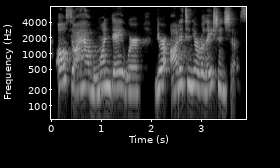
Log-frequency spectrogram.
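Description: Moderate pace and ordinary pitch variation in a woman's fairly high-pitched voice. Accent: Jamaican. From Jamaica, Kingston. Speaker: business consultant. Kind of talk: interview, life story and advice.

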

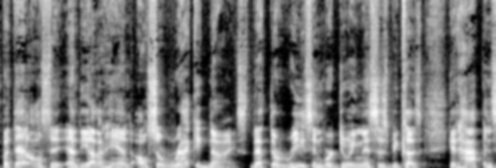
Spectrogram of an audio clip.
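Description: A man with an American accent speaks at a fairly quick pace, with hardly any pauses. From US Northeast (Burlington, Connecticut). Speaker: veterinary surgeon. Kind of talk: casual interview chat.

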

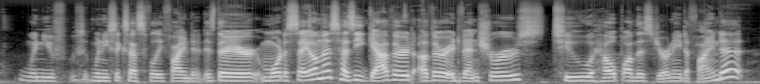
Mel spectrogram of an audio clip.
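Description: Here a woman speaks with a fairly low pitch. Her pace is fairly quick, and her pitch variation is ordinary. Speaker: podcast co-host. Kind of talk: casual comedic chat, improv banter. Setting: video call. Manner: animated, jokey.

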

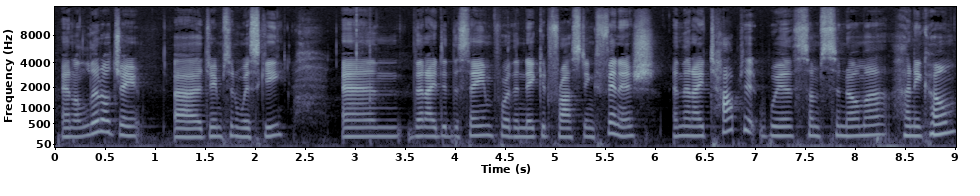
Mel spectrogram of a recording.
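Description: Using an ordinary speaking voice, a woman with an American accent talks at a moderate pace with ordinary pitch variation and very even loudness on a very clean recording with a silent background. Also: medium pitch for a woman. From Colorado. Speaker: PR executive and home baker. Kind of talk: casual chat.

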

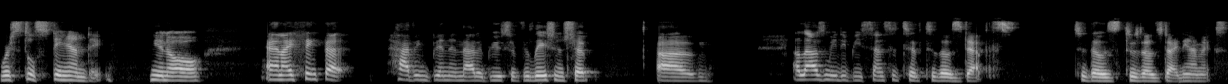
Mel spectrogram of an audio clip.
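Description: A woman with an American accent speaks at a fairly slow pace and medium pitch, with fairly even intonation and long, frequent pauses. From US, Brooklyn, New York. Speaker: singer-songwriter. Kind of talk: interview conversation.

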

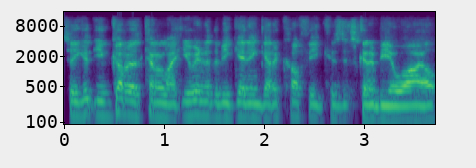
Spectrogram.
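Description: A man speaks with a British accent. He talks very fast. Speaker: magazine co-founder and panelist. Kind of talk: panel discussion. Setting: remote connection, internet trouble.

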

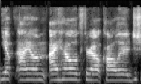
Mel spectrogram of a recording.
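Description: A woman with a bright, sharp tone. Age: 20s. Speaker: recent college graduate. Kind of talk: casual interview.

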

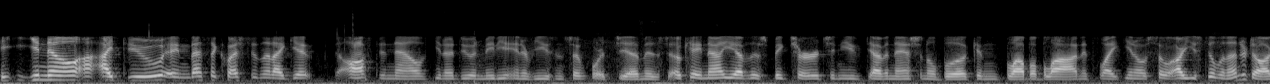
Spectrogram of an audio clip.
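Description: A man talks with hardly any pauses. His voice is fairly high, with ordinary pitch variation. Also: moderate pace. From US Midwest, northeast Indiana. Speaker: pastor and author. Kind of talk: radio interview.

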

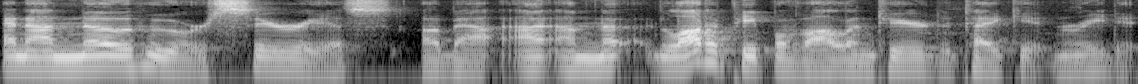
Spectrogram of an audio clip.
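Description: A man with a Southern US accent, fairly low in pitch, with lively intonation, a moderate pace and hardly any pauses, on a very clean recording with a silent background. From US South, western Louisiana. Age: 60s. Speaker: novelist. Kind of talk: interview.

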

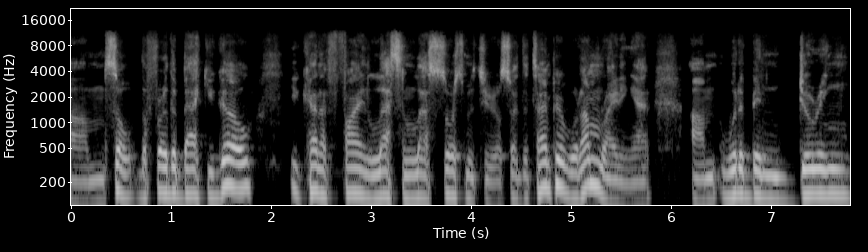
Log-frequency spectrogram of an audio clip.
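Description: The tone is dark and mellow. The pace is moderate. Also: man. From New York City. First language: Spanish. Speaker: author. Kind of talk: casual interview.

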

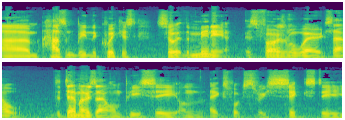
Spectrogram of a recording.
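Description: With a British accent, a man speaks in a bright, sharp, fairly low voice at a moderate pace, with ordinary pitch variation and big swings in loudness against a quiet background. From UK. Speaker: video game director. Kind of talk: interview.

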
